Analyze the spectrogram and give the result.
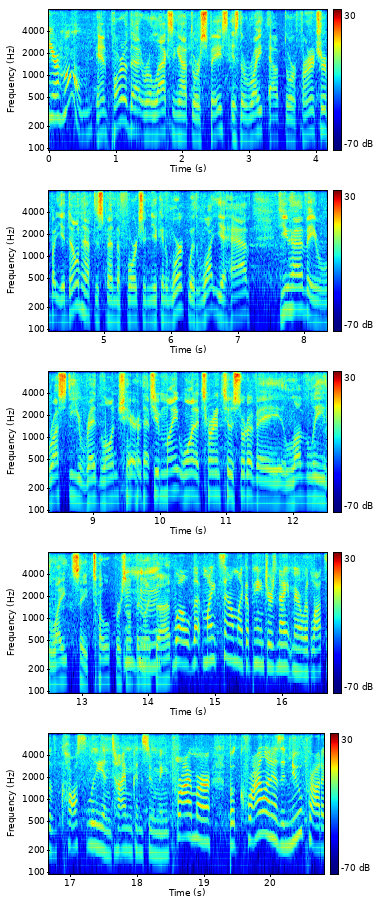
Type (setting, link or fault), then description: setting, busy venue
